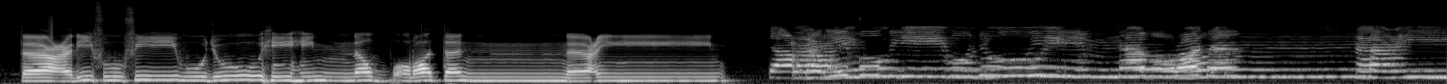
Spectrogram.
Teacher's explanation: تعریف عین کے مخرج کا خیال رکھنا ہے اور را باریک پڑی جائے گی. وجوہہم 2 دفعہ ہا آ رہی ہے تو اس کا خیال رکھنا ہے.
